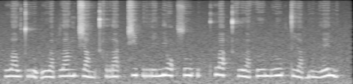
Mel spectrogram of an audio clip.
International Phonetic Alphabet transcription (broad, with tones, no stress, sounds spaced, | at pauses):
w a˧ w t r u˨˩ ʔ w u˨˩ a̯ p l a˧ ŋ t͡ɕ a˨˩ m kʰ r a˦˥ k̚ t͡ɕ i˥˩ t̚ r i˦˥ n j ɔ˥˩ ʔ s u˥˩ ʔ | kʰ w a˥˩ ʔ kʰ l ɯ˨˩ a̯ f ɯː˧ m l u˥˩ ʔ t i˨˩ a̯ b u˨˩ n l e˥˩ n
